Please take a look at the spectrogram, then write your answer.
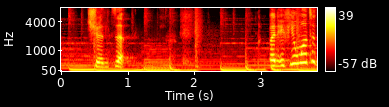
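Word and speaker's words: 裙子: Alright, so if you wear dresses or skirts, the overall term for dresses and skirts is 裙子.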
